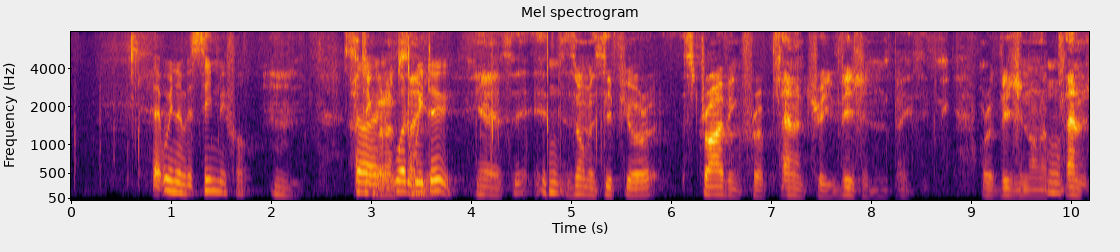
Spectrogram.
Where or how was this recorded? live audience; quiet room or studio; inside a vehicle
live audience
